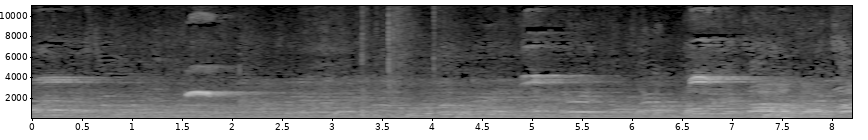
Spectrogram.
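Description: Background chatter of many people echoing in a large gym hall, with a few short high-pitched squeaks, about two seconds in, about five seconds in and near the end.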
